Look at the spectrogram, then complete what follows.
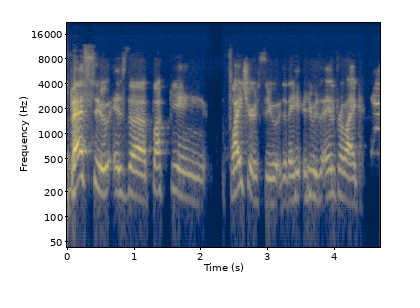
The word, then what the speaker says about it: Fleischer: I I said Fleischer, didn't I? Isn't it Fleischer? Is that? No, Oh, you yeah, said it right.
